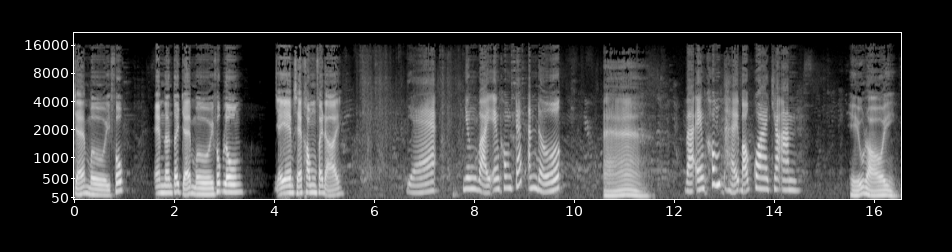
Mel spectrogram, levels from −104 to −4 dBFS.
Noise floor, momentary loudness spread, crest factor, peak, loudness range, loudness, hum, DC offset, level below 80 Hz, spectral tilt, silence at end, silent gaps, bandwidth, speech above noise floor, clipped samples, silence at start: -73 dBFS; 11 LU; 18 dB; -4 dBFS; 6 LU; -20 LUFS; none; under 0.1%; -58 dBFS; -5.5 dB/octave; 0.05 s; none; 16.5 kHz; 53 dB; under 0.1%; 0 s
